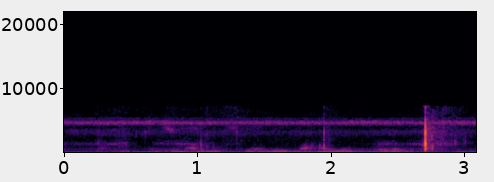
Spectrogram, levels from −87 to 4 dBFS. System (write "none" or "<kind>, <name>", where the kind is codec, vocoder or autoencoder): vocoder, BigVGAN v2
